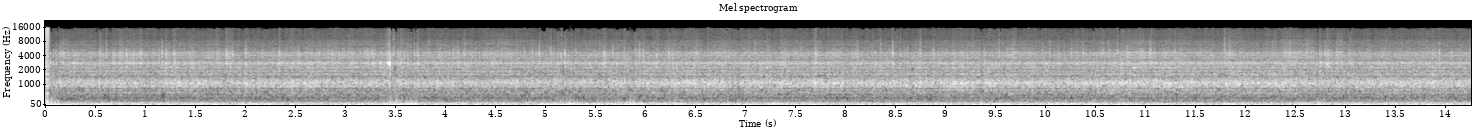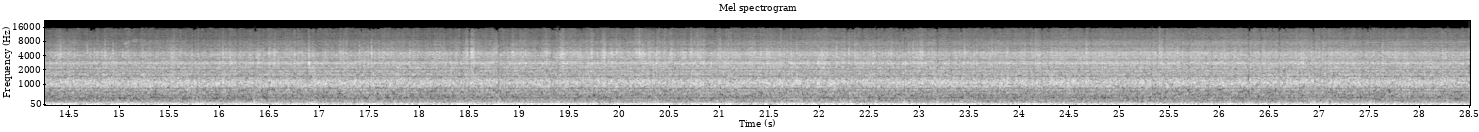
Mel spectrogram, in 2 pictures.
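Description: Classic Fiat 500's air-cooled two-cylinder engine running at a steady, unchanging pitch, with a strong low rumble.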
